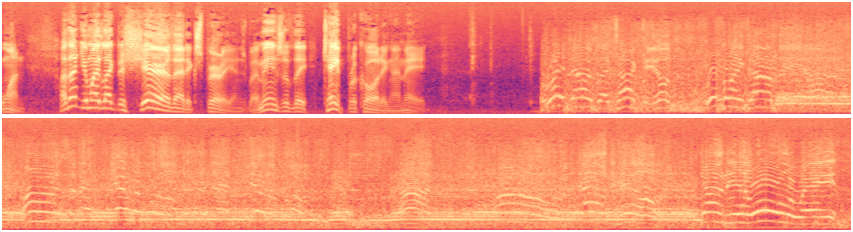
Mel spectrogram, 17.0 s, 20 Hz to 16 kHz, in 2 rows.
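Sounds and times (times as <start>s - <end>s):
speech: 0.0s - 4.3s, 5.4s - 10.1s
steam locomotive running heard from inside the cab: 5.4s - 16.9s.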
